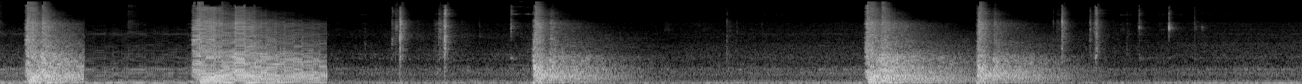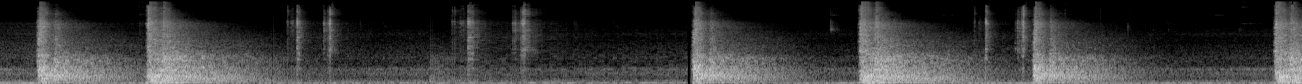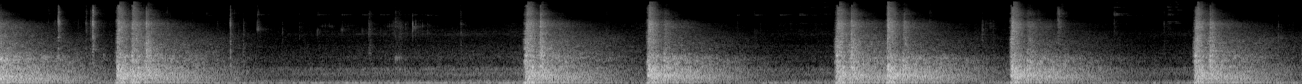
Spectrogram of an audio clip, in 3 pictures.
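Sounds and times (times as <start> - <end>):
shotgun shots: 0.2 - 0.9, 1.9 - 3.3, 5.3 - 6.4, 8.6 - 10.8, 13.4 - 15.7, 19.9 - 24.3, 25.8 - 28.3, 31.2 - 33.4, 34.4 - 37.2, 38.0 - 38.8.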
